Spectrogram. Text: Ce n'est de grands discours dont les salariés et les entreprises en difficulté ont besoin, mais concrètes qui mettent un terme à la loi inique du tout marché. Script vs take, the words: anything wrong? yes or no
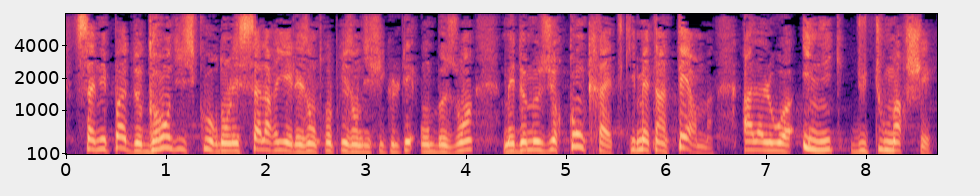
yes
